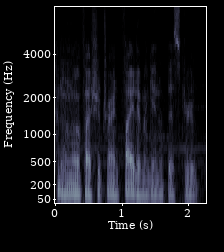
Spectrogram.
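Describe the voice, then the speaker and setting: Male streamer, lowish voice, hesitant think-aloud game chat with soft music behind. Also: steady tone, racing. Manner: low-key, musing aloud, hesitant. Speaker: gaming streamer. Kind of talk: casual game commentary. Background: faint game music.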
